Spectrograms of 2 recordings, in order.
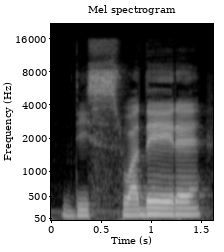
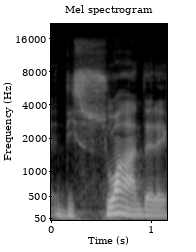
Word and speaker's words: dissuadere: non ci aiuta, quindi: "dissuadere" e non "dissuadere", come dicono tante persone.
